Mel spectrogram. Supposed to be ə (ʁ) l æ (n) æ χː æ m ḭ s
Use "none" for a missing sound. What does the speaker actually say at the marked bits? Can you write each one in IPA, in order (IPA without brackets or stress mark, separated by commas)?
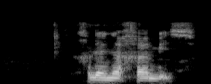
χ, n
